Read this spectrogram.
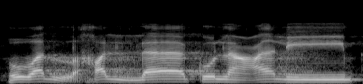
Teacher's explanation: عین کو وسط حلق سے ادا کریں گے۔ یا ساکن ہے، ما قبل لام کے نیچے زیر ہے، یا جو ہے وہ مدہ ہوگی، اس کو ایک الف کے قائم مقام لمبا کریں گے۔ میم کے اوپر جو ہے وہ وقف کی وجہ سے مد وقفی آئے گی، اس کو تھوڑا سا لمبا کر کے ادا کریں گے۔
